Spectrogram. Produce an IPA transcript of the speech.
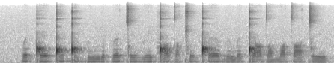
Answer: pɜǃɛɡ͡ǃœ ɡ͡ǃebɵɲɜ pœǀe veǃɔ dˤɵǁeǃʼɜbə˞ wœǃɛdˤɵ vɔtˤɜǀe

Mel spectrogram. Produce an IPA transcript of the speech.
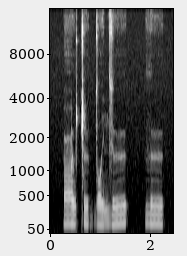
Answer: ʕʉwǀʉɡdoi̯ nzʉ | ðʉ

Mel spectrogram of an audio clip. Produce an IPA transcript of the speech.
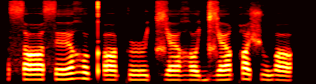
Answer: sɑ sɛʁʊkʼɑ kə˞t͡ɕæʁʌ d͡ʑæqʌʃʊwɑ

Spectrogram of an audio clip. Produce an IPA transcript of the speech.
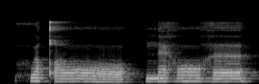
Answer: huqʼɔː | næɦɔːɦɜ

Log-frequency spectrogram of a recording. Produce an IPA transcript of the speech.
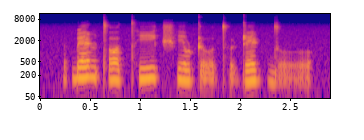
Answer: ɓɛɳtʼɔ tʰi t͡ʃʰiwʈo̰tʰṵʈ eʈ do̰

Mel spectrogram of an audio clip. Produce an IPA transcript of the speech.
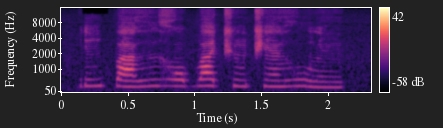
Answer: ɾi˨˦pa˨ɣɨ˧ ɣɔ˧ba˦t͡ʃũ˧t͡ʃɛ̃˧ ɣu˦˨lĩ˨

